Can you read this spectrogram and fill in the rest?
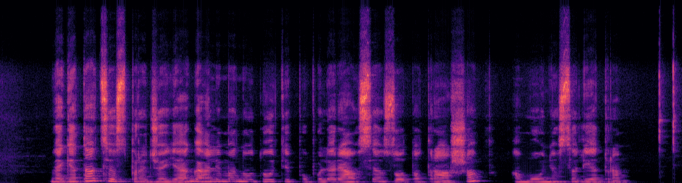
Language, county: Lithuanian, Šiauliai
